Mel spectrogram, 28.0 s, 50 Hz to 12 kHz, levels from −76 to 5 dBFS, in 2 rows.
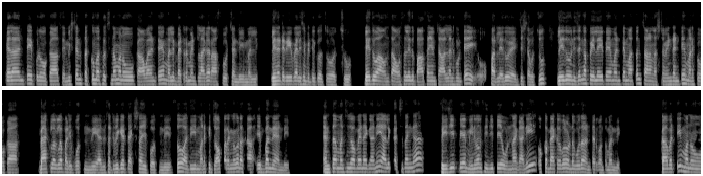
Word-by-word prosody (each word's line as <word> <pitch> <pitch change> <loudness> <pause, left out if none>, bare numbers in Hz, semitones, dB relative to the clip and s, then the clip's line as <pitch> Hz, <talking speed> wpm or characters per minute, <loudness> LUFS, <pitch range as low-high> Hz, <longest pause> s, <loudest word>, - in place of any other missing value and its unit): ఎలా 155 +1 +5
అంటే 155 +2 -2
ఇప్పుడు 150 -2 -3
ఒక 145 - -5 0.2
సెమిస్టర్ 140 +6 -2
తక్కువ 155 +3 0
మార్క్స్ 160 0 +1
వచ్చినా 160 +2 -2
మనం 155 -1 +1 0.2
కావాలంటే 140 +3 +1
మళ్ళీ 145 0 +1
బెటర్‌మెంట్ 140 +1 -1
లాగా 135 +2 +2
రాసుకోవచ్చండి 125 -2 -2
మళ్ళీ. 115 0 -3 0.3
లేదంటే 145 +2 +5
రీవాల్యుయేషన్ 145 0 +2
పెట్టుకోచోవచ్చు. 125 -2 -3 0.4
లేదు 150 +1 +6
ఆహ్, 135 - +2
అంత 130 +2 -9
అవసరం 125 +5 -2
లేదు 150 0 +1
పాస్ 125 +2 +1
అయ్యాం 140 -1 0
చాల్లే 130 +1 +1
అనుకుంటే 135 +4 -2 0.5
పర్లేదు 130 +2 +2
అడ్జస్ట్ 125 +2 -5
అవ్వచ్చు. 115 +9 -2 0.4
లేదు 155 +2 +4
నిజంగా 160 +4 +1
ఫెయిల్ 155 -1 +3
అయిపోయామంటే 150 -1 0
మాత్రం 175 +5 -2
చాలా 145 -1 +3
నష్టం 135 +1 -4
ఏంటంటే 140 +4 +1
మనకు 140 0 -2
ఒక 130 0 -3 0.7
బ్యాక్‌లాగ్‌లా 150 +2 +2
పడిపోతుంది. 135 -2 -3
అది 125 0 -3
సర్టిఫికేట్ 145 +2 +1
ఎక్స్ట్రా 145 +2 -1
అయిపోతుంది. 120 -2 -3 0.2
సో 165 - +3 0.2
అది 140 0 -2
మనకి 145 +3 -1
జాబ్ 140 +2 +2
పరంగా 150 +1 0
కూడా 155 -2 +2
ఒక 135 - -2 0.2
ఇబ్బందే 150 0 +2
అండి. 110 -1 -6 0.8
ఎంత 135 +2 +1
మంచి 150 +1 -1
జాబ్ 155 -1 +2
అయినా 155 0 +2
గానీ 160 +6 0
ఆళ్ళకి 160 0 -1
ఖచ్చితంగా 165 +5 -1 0.5
సీజీపీఏ 165 +4 +3
మినిమమ్ 150 +3 0
సీజీపీఏ 150 +1 0
ఉన్నా 135 +2 0
కానీ 150 +10 +2 0.2
ఒక - - 0
బ్యాక్‌లాగ్ 145 0 0
కూడా 160 - +2
ఉండకూడదు 140 +1 +1
అనంటారు 130 -2 -4
కొంతమంది. 120 -2 -4 0.9
కాబట్టి 145 +2 +2 0.2
మనం 150 -3 0
140 Hz, 160 wpm, -25 LUFS, 130-150 Hz, 0.9 s, లేదు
